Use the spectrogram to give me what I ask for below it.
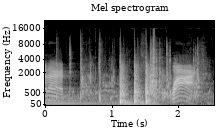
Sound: knocking

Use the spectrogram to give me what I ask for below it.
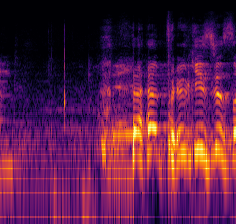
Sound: laughs

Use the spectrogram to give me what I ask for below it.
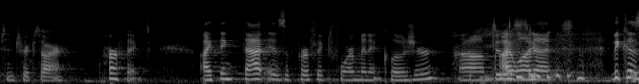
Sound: laughs

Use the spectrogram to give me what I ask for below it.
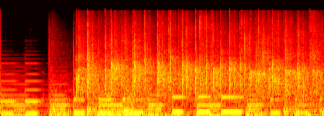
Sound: clapping

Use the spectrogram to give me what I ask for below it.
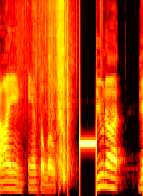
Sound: beeping

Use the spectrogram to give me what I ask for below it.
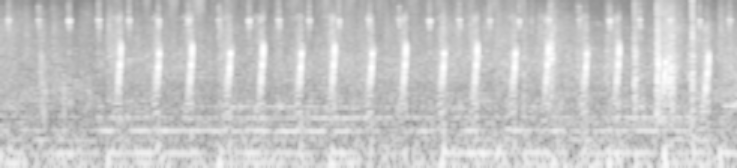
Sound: squidward feet walking

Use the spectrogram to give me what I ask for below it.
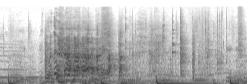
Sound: all laughing

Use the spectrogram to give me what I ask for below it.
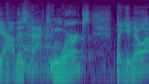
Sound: laughter

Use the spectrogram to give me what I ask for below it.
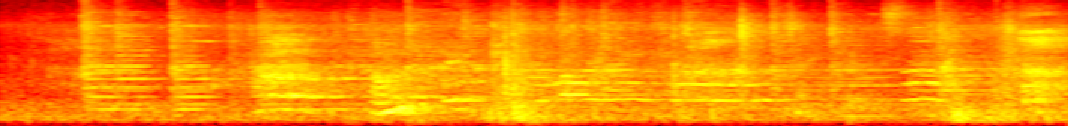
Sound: girls gasping

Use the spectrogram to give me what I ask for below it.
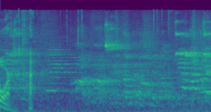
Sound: laughing

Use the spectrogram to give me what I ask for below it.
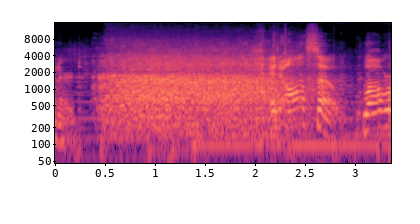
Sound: audience laughing

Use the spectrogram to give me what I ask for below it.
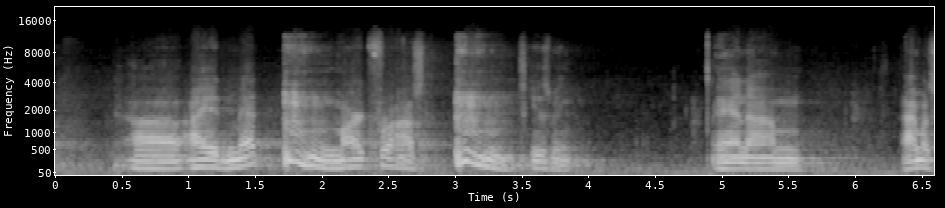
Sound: clears throat

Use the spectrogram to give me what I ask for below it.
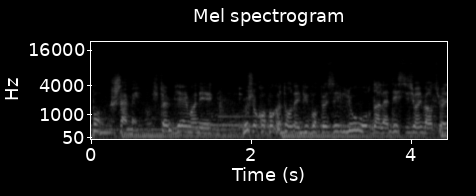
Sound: none

